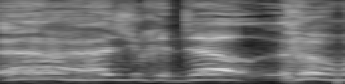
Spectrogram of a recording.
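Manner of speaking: hoarse, strained voice; croaking through a lost voice. Real, not acted. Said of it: "I've lost my voice".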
